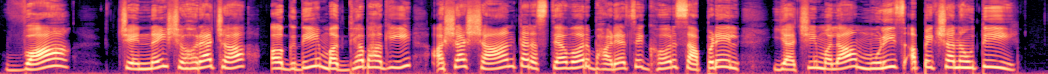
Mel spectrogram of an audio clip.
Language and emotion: Marathi, surprised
